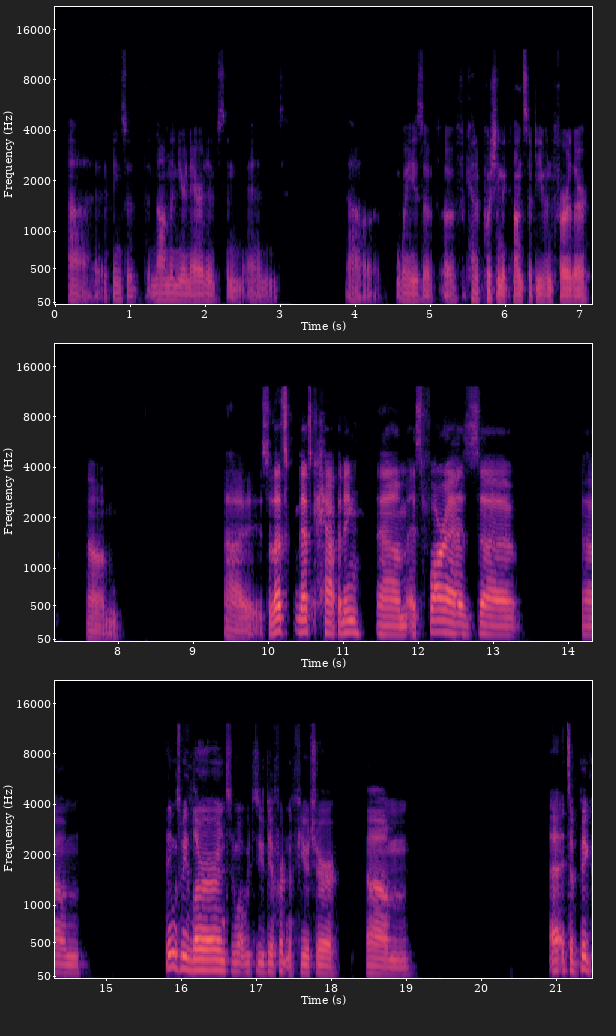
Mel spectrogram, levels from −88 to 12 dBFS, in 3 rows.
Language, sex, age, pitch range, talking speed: English, male, 20-39, 90-115 Hz, 130 wpm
